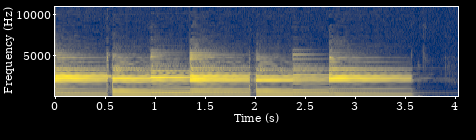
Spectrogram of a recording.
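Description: Aria Mosrite-style electric guitar playing a repeated hammer-on and pull-off on the third string, 4th fret to 5th fret and back (B–C–B), the two notes alternating several times. The index finger stays anchored on the 4th fret so the pulled-off note keeps its true pitch. The playing stops about half a second before the end.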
